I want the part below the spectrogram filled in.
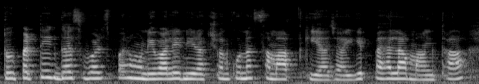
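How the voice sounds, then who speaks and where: High-pitched, slightly hoarse woman teacher. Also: steady tone, moderate pace, slight background noise. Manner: explains step by step, asks and answers her own questions. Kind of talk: exam-prep history lesson.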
